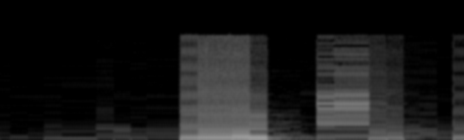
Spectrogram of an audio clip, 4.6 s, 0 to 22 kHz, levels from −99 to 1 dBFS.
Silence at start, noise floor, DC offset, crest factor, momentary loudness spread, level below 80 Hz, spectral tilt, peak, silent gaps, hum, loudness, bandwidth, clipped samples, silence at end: 1.8 s; -77 dBFS; under 0.1%; 14 dB; 22 LU; -88 dBFS; -2 dB/octave; -28 dBFS; none; none; -39 LUFS; 16.5 kHz; under 0.1%; 0 s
